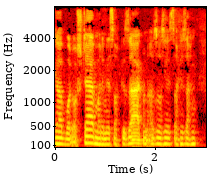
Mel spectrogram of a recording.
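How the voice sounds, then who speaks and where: A man's medium-pitched voice. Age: 50s. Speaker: podcast co-host. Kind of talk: casual chat.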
